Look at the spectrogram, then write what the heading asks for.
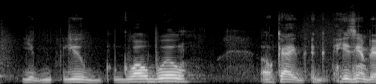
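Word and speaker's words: Ugwoegbu: You know, defensively, you know, David, Dora, how do you pronounce his last name? Gwobu.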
